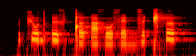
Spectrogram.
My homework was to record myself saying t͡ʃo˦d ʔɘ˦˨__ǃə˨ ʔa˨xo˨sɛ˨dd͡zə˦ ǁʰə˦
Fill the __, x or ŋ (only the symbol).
x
